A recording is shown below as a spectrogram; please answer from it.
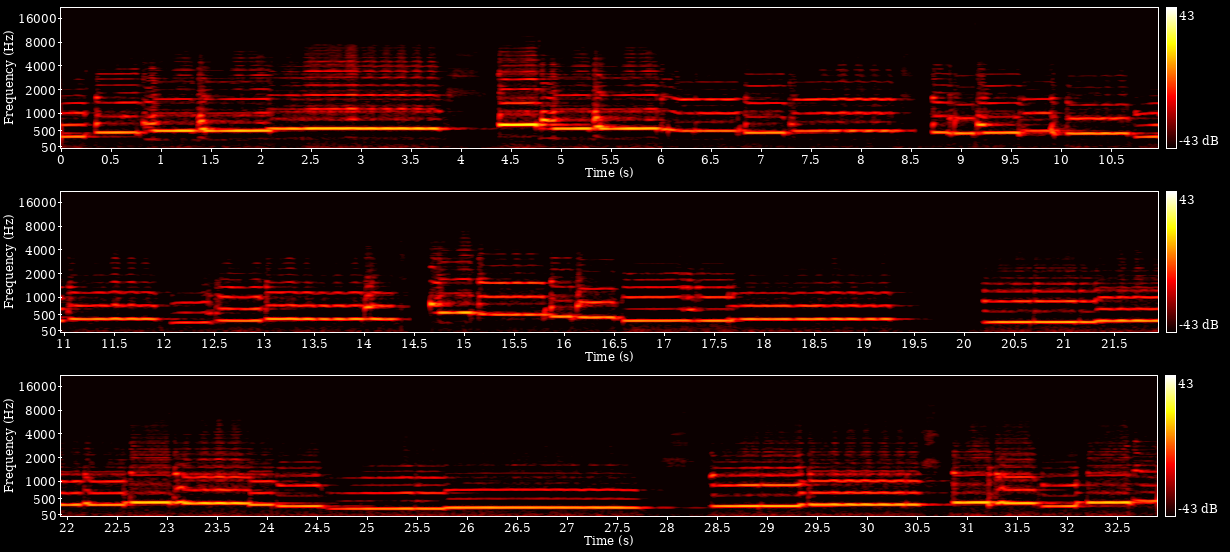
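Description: A bamboo Labu bass B whistle playing a slow melody of held notes, with short pauses for breath. After a brief silence about two-thirds of the way in, a carbon-fibre Carbony bass A whistle takes up the tune, dipping to its deepest notes shortly after.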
